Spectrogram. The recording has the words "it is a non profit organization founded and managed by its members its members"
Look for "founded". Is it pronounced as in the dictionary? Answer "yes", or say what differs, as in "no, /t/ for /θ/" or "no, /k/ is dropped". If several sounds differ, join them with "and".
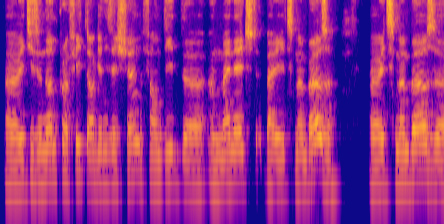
yes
